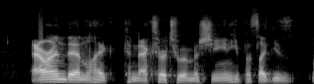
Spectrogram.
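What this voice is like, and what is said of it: Usual voice. Nothing is said of it.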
